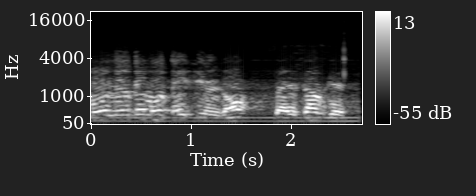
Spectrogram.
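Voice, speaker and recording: A man's voice: a little high, fast talker, slightly rough. An American man replying casually as a CB radio operator, his voice coming through a radio transmission. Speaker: CB radio operator answering calls. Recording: very noisy, narrow, static-filled CB reception.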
